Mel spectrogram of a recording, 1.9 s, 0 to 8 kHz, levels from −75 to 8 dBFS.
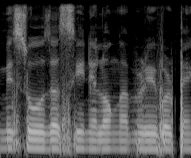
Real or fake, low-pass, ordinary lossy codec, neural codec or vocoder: real; 7.2 kHz; none; none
